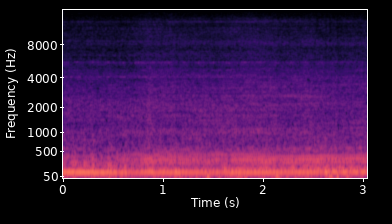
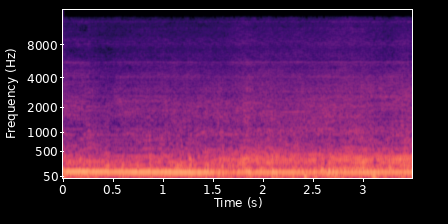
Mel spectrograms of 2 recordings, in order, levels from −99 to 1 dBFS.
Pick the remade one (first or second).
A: second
